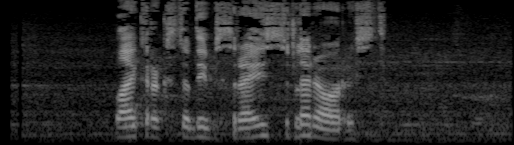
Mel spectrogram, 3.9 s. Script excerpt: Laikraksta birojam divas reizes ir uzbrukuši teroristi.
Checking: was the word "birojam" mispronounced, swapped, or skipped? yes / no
yes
